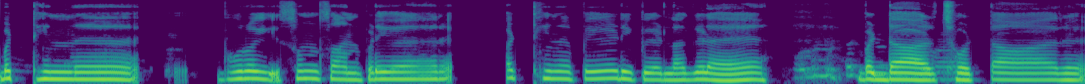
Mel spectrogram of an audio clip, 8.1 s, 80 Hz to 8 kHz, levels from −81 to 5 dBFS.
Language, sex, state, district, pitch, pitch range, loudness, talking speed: Marwari, female, Rajasthan, Nagaur, 200 Hz, 190-215 Hz, -15 LUFS, 120 wpm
